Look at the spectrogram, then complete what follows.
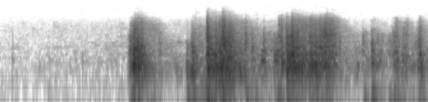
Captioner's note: drawers rattling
